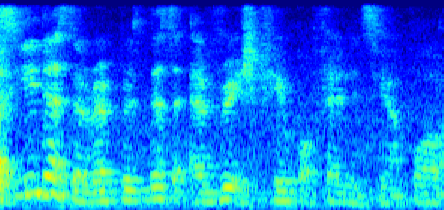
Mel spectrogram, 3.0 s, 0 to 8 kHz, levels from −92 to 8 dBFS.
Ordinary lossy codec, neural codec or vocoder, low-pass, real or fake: none; none; 7.2 kHz; real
